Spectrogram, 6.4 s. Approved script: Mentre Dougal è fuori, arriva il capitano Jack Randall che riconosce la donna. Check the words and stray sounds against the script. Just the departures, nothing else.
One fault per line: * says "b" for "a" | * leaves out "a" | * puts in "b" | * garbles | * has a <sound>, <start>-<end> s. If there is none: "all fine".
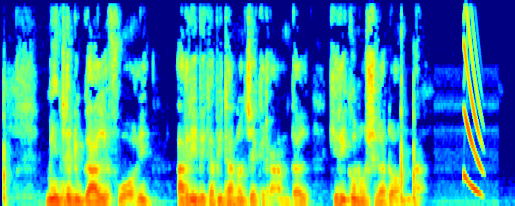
* has a chirp, 5.8-6.1 s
